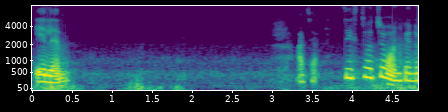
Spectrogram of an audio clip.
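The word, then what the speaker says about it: ln: A plus ddx অফ, আমি কিন্তু প্রতিবার লন উচ্চারণ করছি তবে এটার অ্যাকুরেট উচ্চারণটা হচ্ছে এলএন।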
